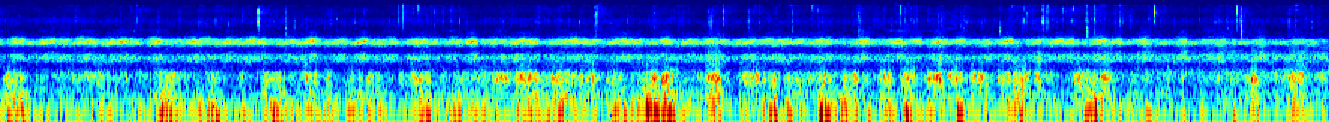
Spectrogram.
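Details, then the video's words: Many frogs call together in a dense, continuous chorus, a steady high buzzing hum with soft patter and crackling beneath it throughout. "자연의소리 장작타는소리=개구리소리"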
